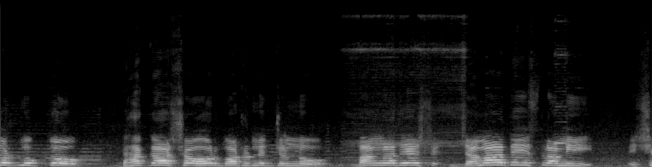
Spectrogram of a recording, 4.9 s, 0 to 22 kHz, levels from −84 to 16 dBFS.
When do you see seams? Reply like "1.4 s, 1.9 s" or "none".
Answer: 2.5 s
